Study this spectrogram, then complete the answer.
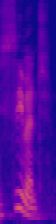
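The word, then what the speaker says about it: cement: পরেরটা দেখুন সিই এম ই এন টি, সিমেন্ট, এখানে সির পর ই আছে, এই জন্য আমরা দন্তস্ব উচ্চারণ করবো, সিমেন্ট।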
